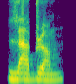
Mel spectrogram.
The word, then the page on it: labrum: Indian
